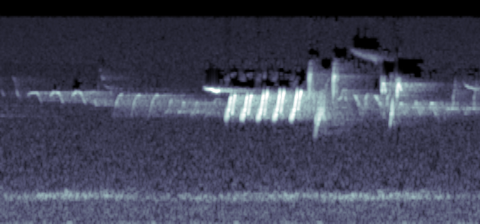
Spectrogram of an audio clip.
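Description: A common redstart sings a thin, high drawn-out whistle, then a quick run of repeated chirping notes ending in a varied scratchy flourish, over a faint steady hum.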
